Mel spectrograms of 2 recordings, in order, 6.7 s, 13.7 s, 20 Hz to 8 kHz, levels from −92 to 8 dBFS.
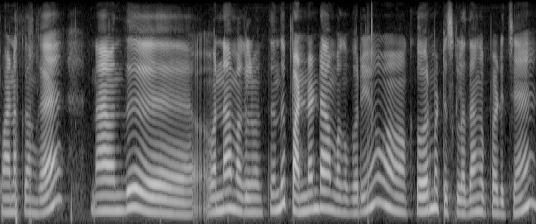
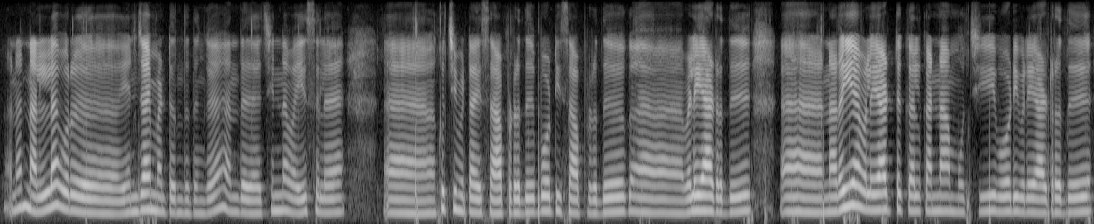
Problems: background sounds at intervals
